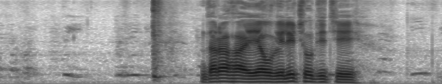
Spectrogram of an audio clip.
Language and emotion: Russian, neutral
